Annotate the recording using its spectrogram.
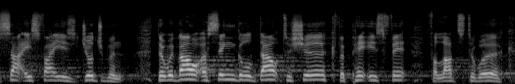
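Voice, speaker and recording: A man with a high pitch speaks at a fairly quick pace with ordinary pitch variation. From Northern England. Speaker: performance poet. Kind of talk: poetry reading. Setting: live venue. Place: hall. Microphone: handheld.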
